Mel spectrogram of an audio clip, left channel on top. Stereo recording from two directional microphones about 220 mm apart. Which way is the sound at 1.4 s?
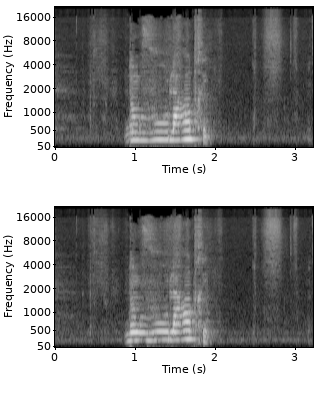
30° left (ahead or behind).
